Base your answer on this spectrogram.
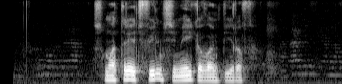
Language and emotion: Russian, neutral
